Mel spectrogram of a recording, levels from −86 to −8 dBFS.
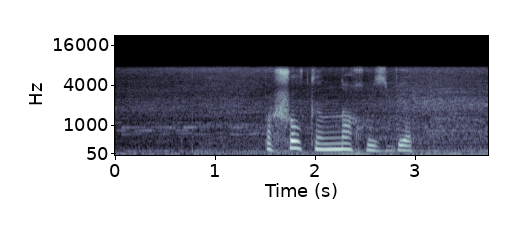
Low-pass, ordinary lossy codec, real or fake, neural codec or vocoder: none; none; real; none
